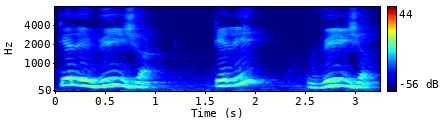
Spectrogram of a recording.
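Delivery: টেলিভিশন with a buzzed zh for the s; English-style zh sound in টেলিভিশন; zh in television. Shown as a demonstration. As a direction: say টেলিভিশন with "vee-zhan", drawing out the vee. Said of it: "এই ধরনের উচ্চারণ হয়".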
